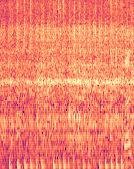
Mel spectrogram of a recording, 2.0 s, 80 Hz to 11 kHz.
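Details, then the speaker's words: 2008 Royal Enfield Bullet 350 (old model, gears on the right side), self-started and idling: even, deep single-cylinder thump several times a second, no knocks or ticks; the owner says there is no engine noise; normal idle. "Engine में बिल्कुल भी sound नहीं हैर से आवाज आ रही"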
